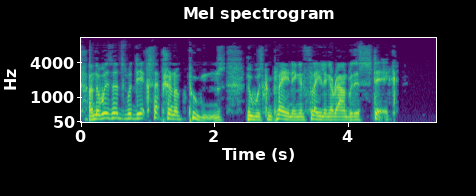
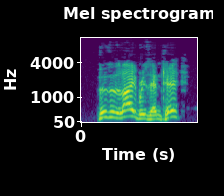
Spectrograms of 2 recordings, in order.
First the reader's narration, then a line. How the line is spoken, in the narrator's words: bellowed the Arch-Chancellor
